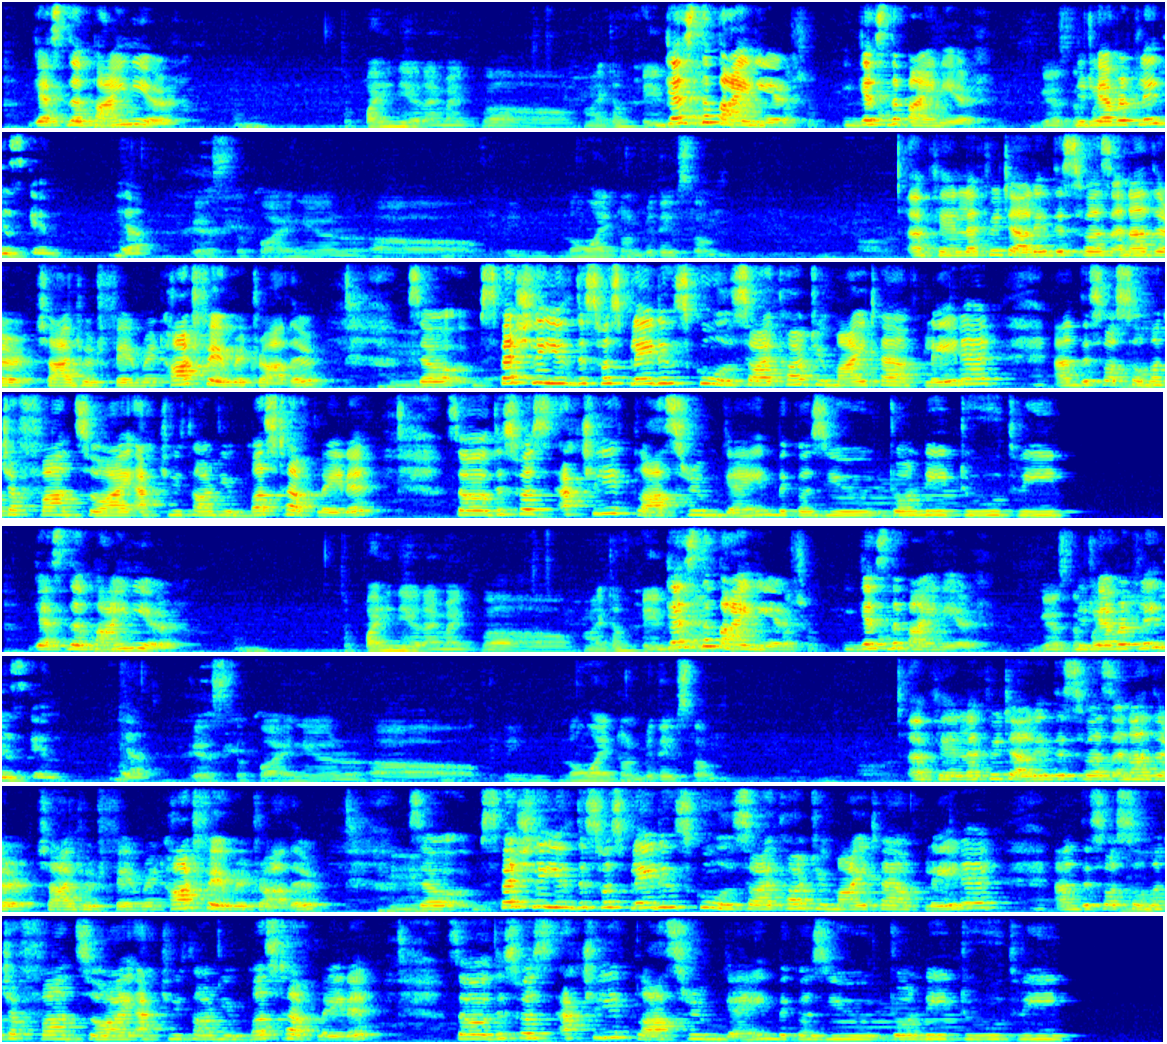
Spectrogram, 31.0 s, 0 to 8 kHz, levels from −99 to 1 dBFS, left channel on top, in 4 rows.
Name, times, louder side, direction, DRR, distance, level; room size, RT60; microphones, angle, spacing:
voice 1, 0.2-1.2 1.6-1.7 4.3-5.3 5.6-6.5 7.2-8.1 8.5-8.7 13.8-30.3, left 4 dB, 50° left, 0.5 m, -30 dB
voice 2, 2.4-5.4 6.0-6.2 6.9-7.9 8.5-8.7 9.0-12.5 18.0-18.4 23.0-23.2 25.1-25.2, right 3 dB, 20° right, 0.3 m, -46 dB
2.6 x 2.5 x 2.6 m
head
